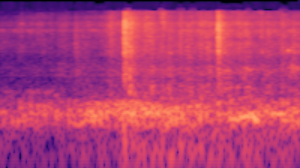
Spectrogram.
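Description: A flock of high-flying pigeons in a loft makes a steady, soft, low cooing murmur that continues throughout with faint background noise.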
